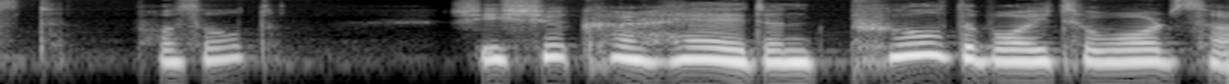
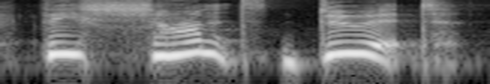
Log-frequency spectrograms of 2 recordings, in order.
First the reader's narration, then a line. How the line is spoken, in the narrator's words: she said sharply, with an anger he had never seen before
